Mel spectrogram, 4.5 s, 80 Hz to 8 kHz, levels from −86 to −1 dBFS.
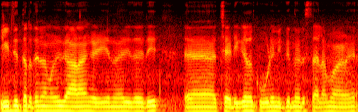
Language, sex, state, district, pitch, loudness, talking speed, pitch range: Malayalam, male, Kerala, Kollam, 110 Hz, -17 LUFS, 160 wpm, 110-115 Hz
